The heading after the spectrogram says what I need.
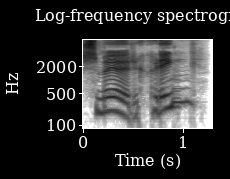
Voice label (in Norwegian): "smørlking", hemsedalsmaalet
